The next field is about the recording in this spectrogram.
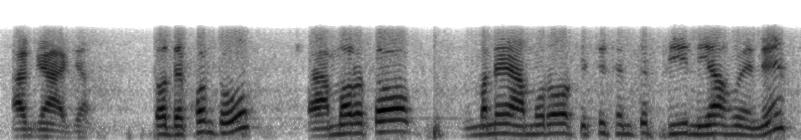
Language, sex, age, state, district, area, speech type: Odia, male, 45-60, Odisha, Sundergarh, rural, conversation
